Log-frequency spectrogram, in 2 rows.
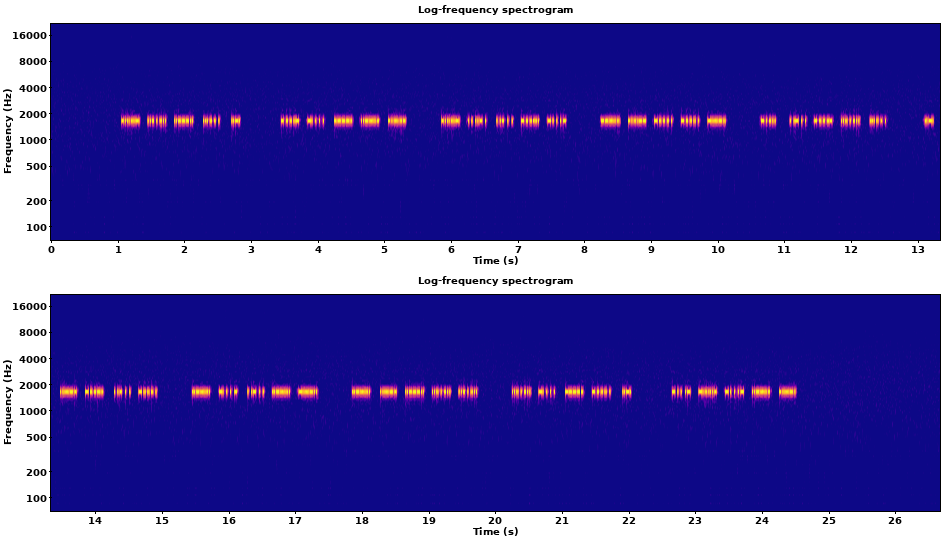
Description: Hellschreiber (Feld-Hell, 122.5 baud), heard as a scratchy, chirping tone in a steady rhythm, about 1650 Hz. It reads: GXS71 AL23Q GJYRH 5GPPB KTAX7 19RYP 2UT2E 29SXX XLBF1 MDH36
